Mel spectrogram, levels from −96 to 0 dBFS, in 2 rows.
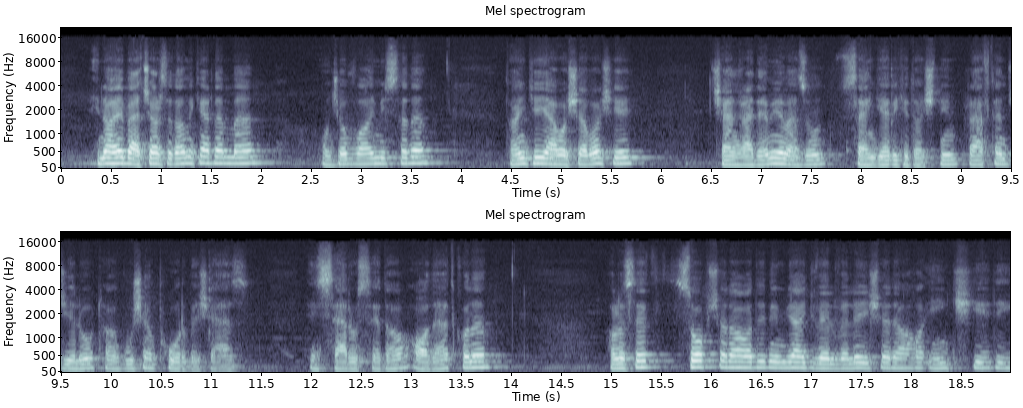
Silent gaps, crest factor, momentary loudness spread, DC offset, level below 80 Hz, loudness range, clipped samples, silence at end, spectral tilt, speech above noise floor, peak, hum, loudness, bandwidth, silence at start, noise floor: none; 20 dB; 11 LU; under 0.1%; -58 dBFS; 6 LU; under 0.1%; 0 s; -6 dB/octave; 32 dB; 0 dBFS; none; -19 LUFS; 16.5 kHz; 0.25 s; -51 dBFS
